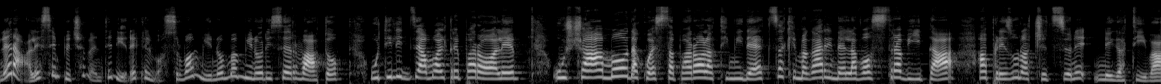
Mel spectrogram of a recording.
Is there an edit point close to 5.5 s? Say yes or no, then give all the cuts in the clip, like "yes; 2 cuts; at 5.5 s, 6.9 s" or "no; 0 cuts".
no; 0 cuts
